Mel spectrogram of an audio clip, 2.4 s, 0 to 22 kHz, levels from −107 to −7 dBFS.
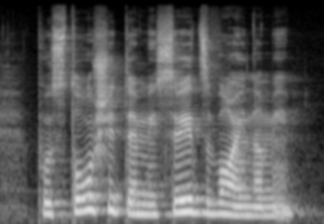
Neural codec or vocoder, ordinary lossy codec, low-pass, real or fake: none; none; 19.8 kHz; real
